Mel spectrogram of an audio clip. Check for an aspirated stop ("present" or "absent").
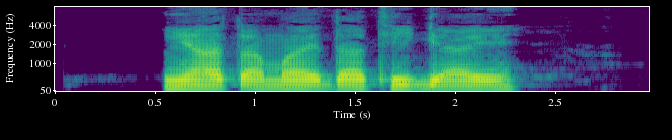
present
